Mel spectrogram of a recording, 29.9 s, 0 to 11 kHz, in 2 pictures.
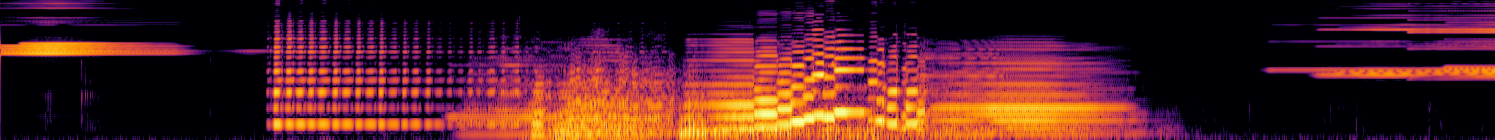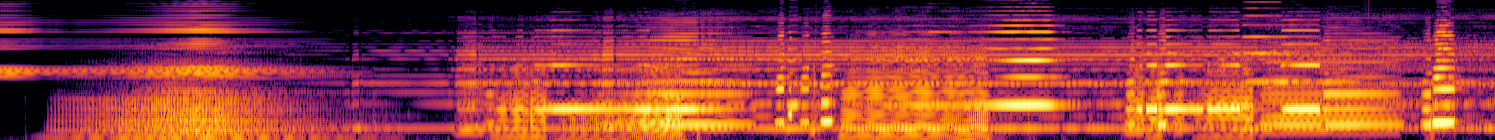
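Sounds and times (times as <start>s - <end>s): accordion chords and runs: 2.7s - 11.8s, 15.4s - 29.9s
low chord: 4.5s - 11.7s.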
